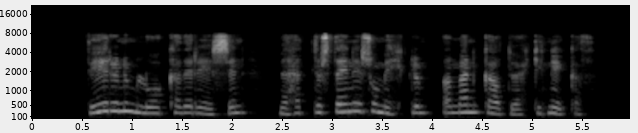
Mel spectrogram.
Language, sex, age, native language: Icelandic, female, 30-39, Icelandic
